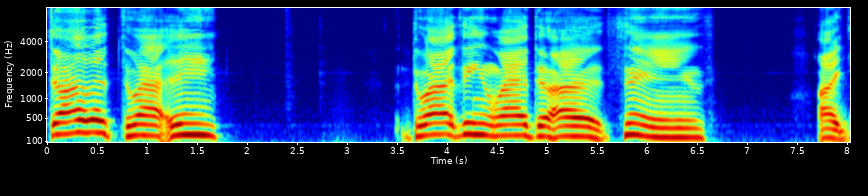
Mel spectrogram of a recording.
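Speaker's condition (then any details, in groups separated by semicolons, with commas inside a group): Cerebral palsy; talking affected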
